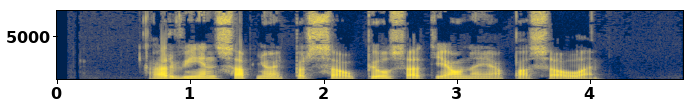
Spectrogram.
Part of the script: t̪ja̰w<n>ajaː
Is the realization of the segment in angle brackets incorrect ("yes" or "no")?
no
